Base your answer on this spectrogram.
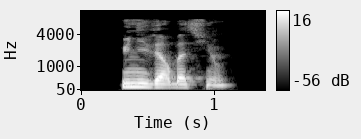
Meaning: univerbation
- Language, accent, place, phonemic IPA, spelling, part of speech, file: French, France, Lyon, /y.ni.vɛʁ.ba.sjɔ̃/, univerbation, noun, LL-Q150 (fra)-univerbation.wav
